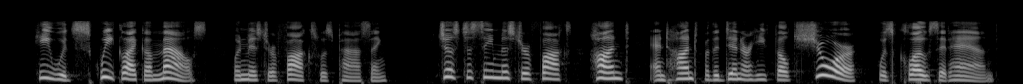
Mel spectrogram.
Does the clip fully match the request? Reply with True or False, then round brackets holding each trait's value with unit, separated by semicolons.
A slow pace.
False (170 wpm)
